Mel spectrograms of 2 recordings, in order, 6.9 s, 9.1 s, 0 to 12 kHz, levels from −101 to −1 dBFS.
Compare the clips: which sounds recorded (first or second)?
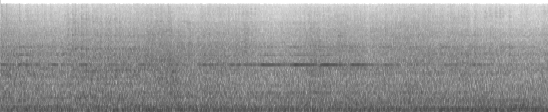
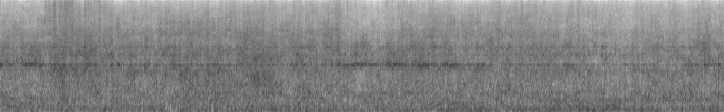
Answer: first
